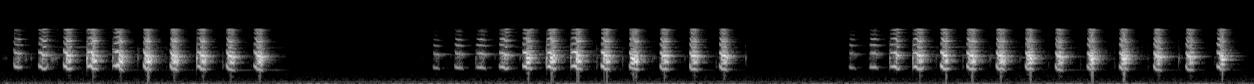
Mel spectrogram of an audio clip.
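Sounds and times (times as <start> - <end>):
poplar cherry box call turkey yelps: 0.1 - 2.8, 4.3 - 7.5, 8.5 - 12.5.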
